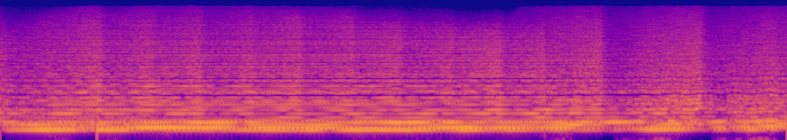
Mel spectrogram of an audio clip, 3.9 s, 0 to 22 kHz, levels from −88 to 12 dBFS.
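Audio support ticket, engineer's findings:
Doubled audio track, 0.49 to 2.73 s. Second full-band copy of the sound trails the original by around 0.3 s, at roughly equal level. Copy is dry: no decay, no room colour. Starts and stops abruptly. Likely cause: signal captured twice, once via a slower path, or an edit holding two out-of-step copies. Check routing for duplicate sends and the edit timeline.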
